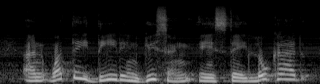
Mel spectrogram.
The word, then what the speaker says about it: Güssing: forgive my pronunciation, but I think it's pronounced Güssing properly.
